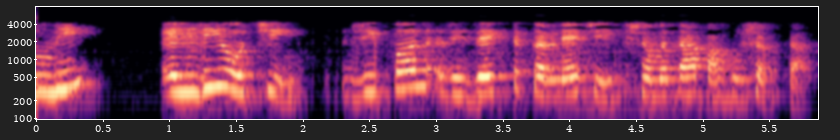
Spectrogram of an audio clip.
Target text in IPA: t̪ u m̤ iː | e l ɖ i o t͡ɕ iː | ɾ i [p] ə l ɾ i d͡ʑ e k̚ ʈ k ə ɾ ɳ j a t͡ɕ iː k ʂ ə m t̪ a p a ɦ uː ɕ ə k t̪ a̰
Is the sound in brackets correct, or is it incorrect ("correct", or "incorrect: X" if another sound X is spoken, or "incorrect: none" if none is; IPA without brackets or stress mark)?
correct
